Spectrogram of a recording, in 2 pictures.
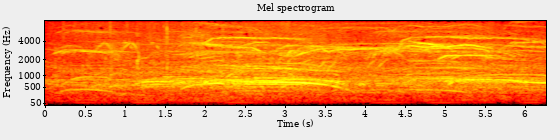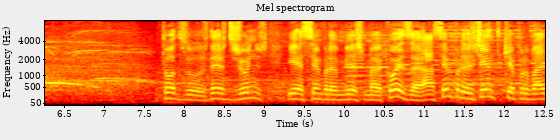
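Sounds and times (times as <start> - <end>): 
shrill sliding whistles: 0.0 - 7.6
large crowd booing: 0.0 - 7.7
speech: 7.8 - 12.5.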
